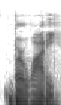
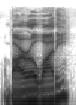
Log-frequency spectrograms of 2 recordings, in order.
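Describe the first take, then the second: First: No vowel is said after 'Bar'. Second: An extra vowel is said after 'Bar'. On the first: "The O is silent" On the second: "when you throw in the O"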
